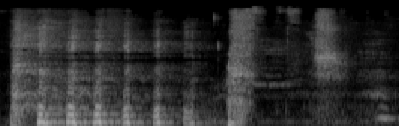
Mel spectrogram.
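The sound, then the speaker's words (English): A male house cat meows in a drawn-out, warbling run of pulsing calls, followed by a few shorter, scattered cries. “if you can hear my cat, I am sorry, he's meowing a little bit”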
